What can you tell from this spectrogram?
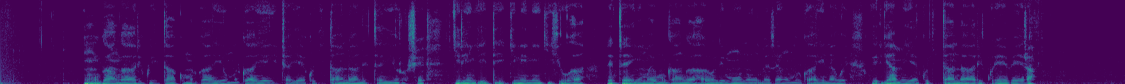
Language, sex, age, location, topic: Kinyarwanda, female, 18-24, Huye, health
